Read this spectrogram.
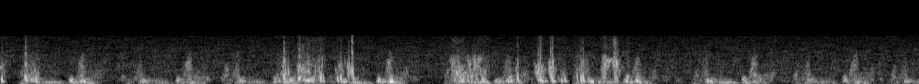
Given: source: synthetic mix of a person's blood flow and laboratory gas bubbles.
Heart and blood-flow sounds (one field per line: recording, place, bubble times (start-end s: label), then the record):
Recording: Doppler ultrasound of blood flow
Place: precordium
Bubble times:
0.00-0.07 s: bubbles
0.22-0.40 s: bubbles
2.76-3.26 s: bubbles
3.35-3.59 s: bubbles
4.49-4.90 s: bubbles
5.15-5.22 s: bubbles
5.32-5.70 s: bubbles
5.74-5.88 s: bubbles
6.00-6.31 s: bubbles
From the record:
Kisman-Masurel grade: 232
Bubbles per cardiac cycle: several, 3 to 8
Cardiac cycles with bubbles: 50 to 99%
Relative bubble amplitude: moderate (0.250 to 0.450)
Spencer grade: 3 (all of the cardiac periods contain showers or single bubble signals, but not dominating or overriding the cardiac motion signals)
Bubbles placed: only in the low amplitude regions of the cardiac cycle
